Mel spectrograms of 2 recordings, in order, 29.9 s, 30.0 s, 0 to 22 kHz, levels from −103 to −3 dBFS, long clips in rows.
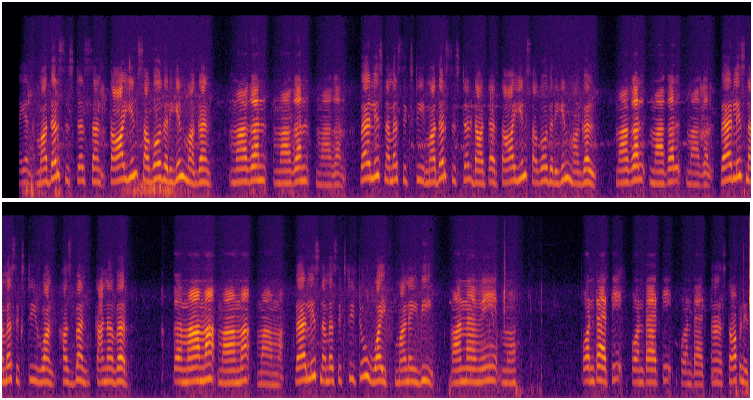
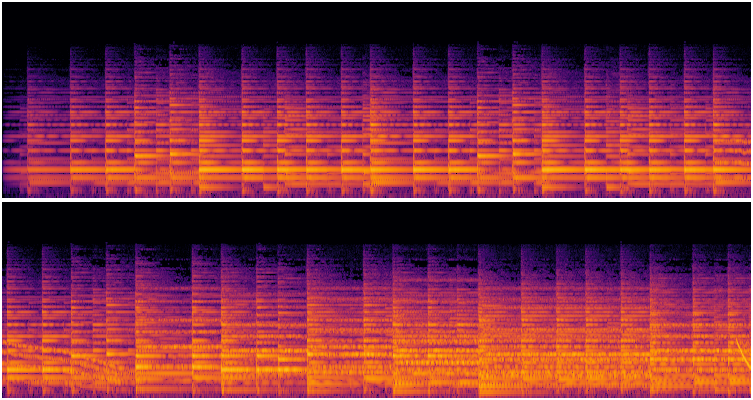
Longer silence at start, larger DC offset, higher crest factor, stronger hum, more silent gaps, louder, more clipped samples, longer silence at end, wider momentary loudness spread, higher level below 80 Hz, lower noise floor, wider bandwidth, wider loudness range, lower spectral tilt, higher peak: first, 0.35 s vs 0.2 s; neither; first, 30 dB vs 16 dB; neither; neither; second, -30 LUFS vs -24 LUFS; neither; about the same, 0.05 s vs 0 s; first, 16 LU vs 7 LU; about the same, -62 dBFS vs -58 dBFS; first, -70 dBFS vs -48 dBFS; first, 17 kHz vs 8 kHz; first, 6 LU vs 3 LU; second, -3.5 dB/octave vs -6 dB/octave; first, -2 dBFS vs -8 dBFS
